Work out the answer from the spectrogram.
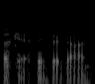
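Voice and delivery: barely audible, unvoiced whisper; cautious whisper. Real, not acted. Host checking whether the callers left, whispering. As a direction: whisper it, still afraid of being heard.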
